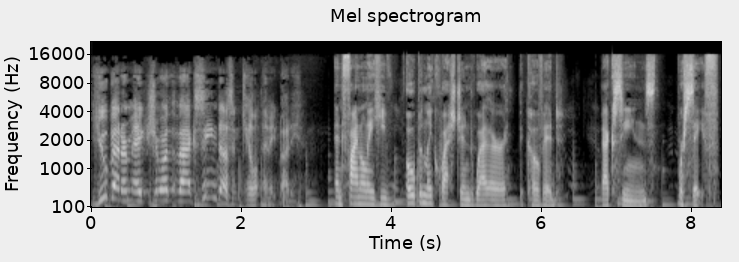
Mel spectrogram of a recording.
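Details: Adult narrator; normal voice.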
